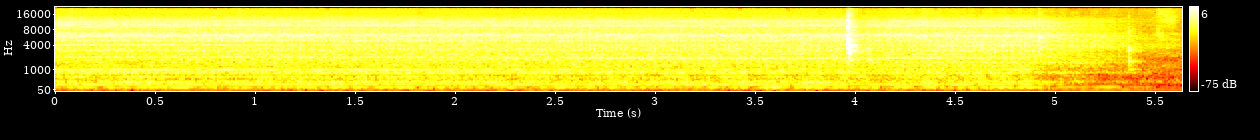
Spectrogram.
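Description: Homemade spaghetti noodle dough of flour and salt is being mixed under a loud, steady mechanical whirring drone that winds down and stops near the end.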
